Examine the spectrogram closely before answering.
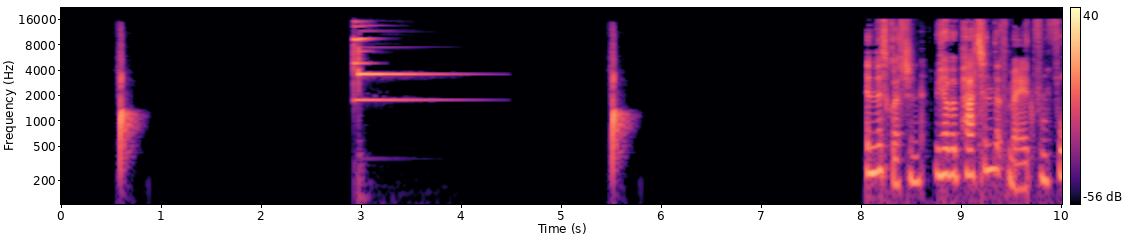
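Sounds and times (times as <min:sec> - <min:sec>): bright bell-like ding: 0:02.9 - 0:04.5.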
